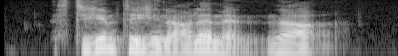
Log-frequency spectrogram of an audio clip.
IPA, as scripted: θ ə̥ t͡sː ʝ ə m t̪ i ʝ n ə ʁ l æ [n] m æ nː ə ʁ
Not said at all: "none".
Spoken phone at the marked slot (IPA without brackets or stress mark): none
